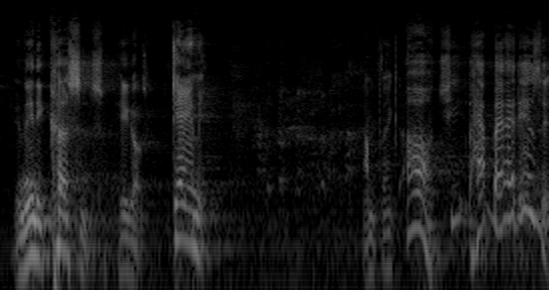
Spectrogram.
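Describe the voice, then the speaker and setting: A man at a moderate pace with long, frequent pauses and big swings in loudness, in audible room echo. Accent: American. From Oklahoma. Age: 70s. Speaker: singer-songwriter. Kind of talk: stage banter storytelling. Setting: stage with audience. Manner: animated.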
